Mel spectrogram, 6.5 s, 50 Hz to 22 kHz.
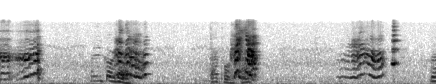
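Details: Pet parrot in London flirting with its mirror image and with birds outside the window: four wavering, warbled calls sweeping up and down, spaced about 1.5 seconds apart, in a quiet room.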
